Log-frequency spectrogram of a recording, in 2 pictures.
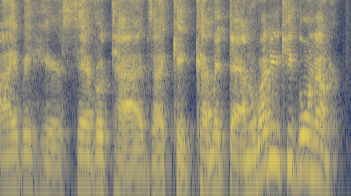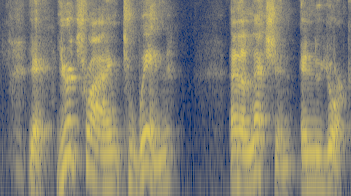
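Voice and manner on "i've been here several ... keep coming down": mocking nasal voice, much lower. Mocking a candidate who keeps coming down there, in a mocking nasal voice. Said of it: "with that nasal voice".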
